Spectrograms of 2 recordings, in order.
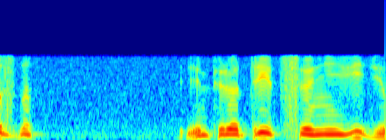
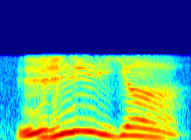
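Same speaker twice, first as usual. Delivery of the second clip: high, loud, long-drawn call; calling out over noise; 12 semitones higher, 7 dB louder than usual. A narrator's reading. Tadeush to his wife over the uproar, calling loudly. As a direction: call the name across a noisy hall. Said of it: "голос Тадеуша перекрыл шум зала".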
